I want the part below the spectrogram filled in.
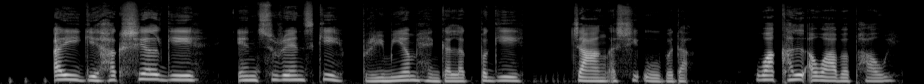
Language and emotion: Manipuri, sad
